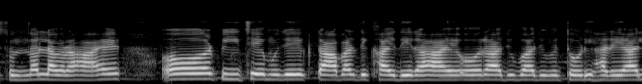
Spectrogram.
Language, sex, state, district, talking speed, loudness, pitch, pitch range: Hindi, female, Chhattisgarh, Bilaspur, 170 wpm, -16 LUFS, 225 Hz, 215-245 Hz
